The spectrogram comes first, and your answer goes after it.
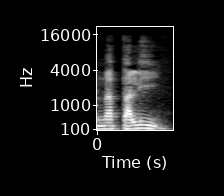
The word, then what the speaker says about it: Natália: E eles, Natália, leem, pronunciam Nathalie.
